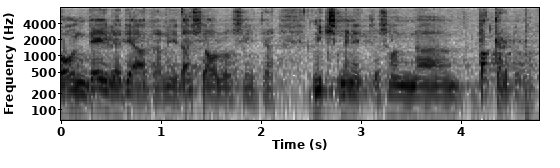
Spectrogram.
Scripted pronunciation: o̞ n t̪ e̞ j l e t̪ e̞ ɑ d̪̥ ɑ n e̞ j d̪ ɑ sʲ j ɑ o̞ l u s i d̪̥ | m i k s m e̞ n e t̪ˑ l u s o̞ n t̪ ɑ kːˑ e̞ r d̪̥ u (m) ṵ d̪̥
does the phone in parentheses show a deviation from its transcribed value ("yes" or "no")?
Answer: yes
